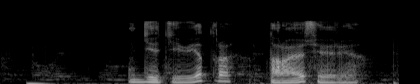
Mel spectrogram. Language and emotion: Russian, neutral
